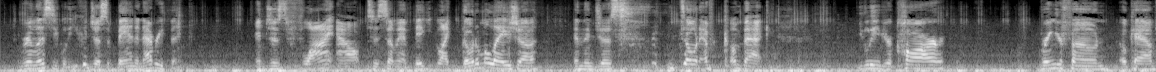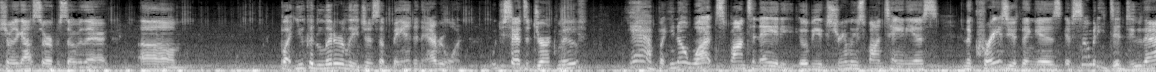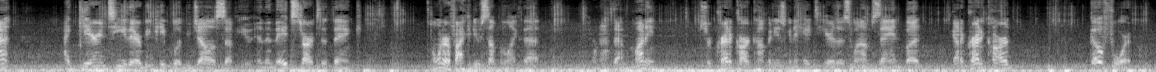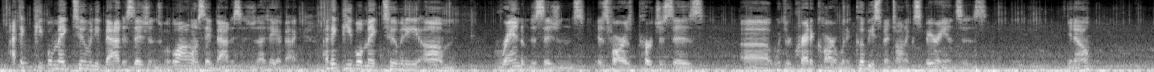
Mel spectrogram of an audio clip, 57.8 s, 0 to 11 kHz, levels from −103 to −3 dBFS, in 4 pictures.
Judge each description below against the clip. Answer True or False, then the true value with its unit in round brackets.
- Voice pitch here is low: True (75 Hz)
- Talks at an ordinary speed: True (185 wpm)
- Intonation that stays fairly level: True (2.1 semitones)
